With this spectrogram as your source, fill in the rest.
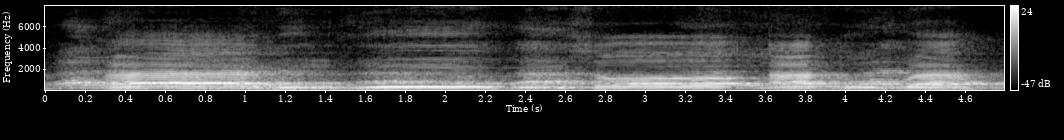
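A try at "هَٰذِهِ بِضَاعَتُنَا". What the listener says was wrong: Kalau ba titiknya di bawah. Kemudian itu bukan biso. Kalau so tidak ada titiknya.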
